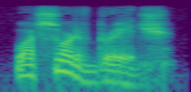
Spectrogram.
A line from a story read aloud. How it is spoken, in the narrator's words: the gunslinger asked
